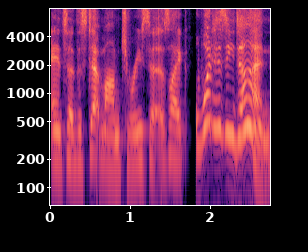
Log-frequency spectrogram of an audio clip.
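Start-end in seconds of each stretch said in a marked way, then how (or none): 1.8-2.8 high-pitched, loud, raised voice. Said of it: "raising her voice".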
